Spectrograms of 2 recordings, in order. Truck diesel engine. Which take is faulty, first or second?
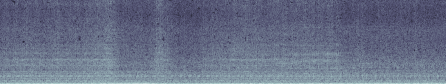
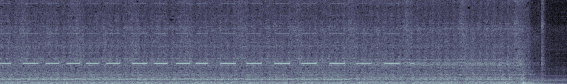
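second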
